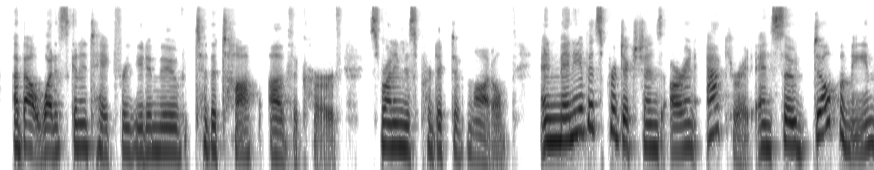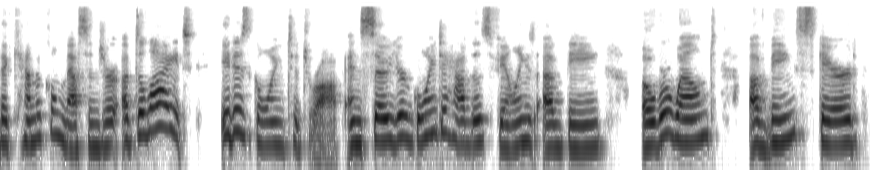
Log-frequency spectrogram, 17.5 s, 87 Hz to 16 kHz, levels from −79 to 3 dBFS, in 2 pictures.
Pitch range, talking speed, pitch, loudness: 180-230 Hz, 190 wpm, 200 Hz, -17 LUFS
